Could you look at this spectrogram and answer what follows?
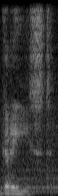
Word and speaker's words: Grist: And Grist, which is Christ. So remember to roll your R, so it's gr, yeah? So it's not gr, it's not greased, it's greased, yeah?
